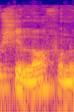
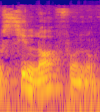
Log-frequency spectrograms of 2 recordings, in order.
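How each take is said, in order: First: "xilófono" starting with an SH sound. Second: "xilófono" starting with a hissed S; initial X as S. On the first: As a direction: say "xilófono" as "shilófono". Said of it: "eu não falo xilófono". ("xilófono" com X chiado, em português) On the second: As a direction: say "xilófono" as "silófono". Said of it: "um som de S". ("xilófono" com X soando S, à espanhola) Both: Shown as a demonstration.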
